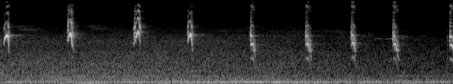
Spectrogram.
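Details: Long-tailed shrike in full song, used to prompt other shrikes to sing: sharp, short high notes spaced about every half second, some with a lower second note, over a soft low hum.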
